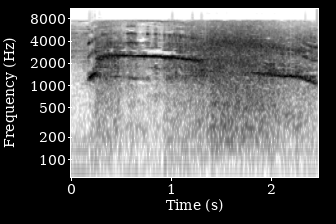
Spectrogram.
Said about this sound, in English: That scream, high enough to shatter crystal.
